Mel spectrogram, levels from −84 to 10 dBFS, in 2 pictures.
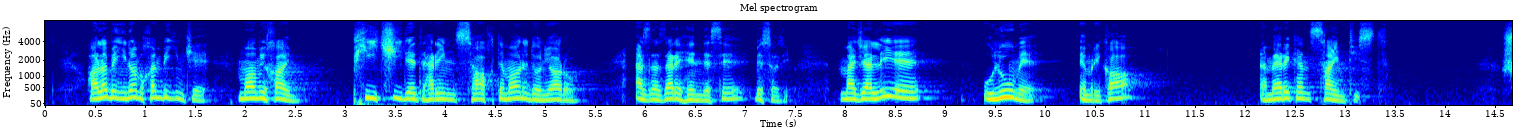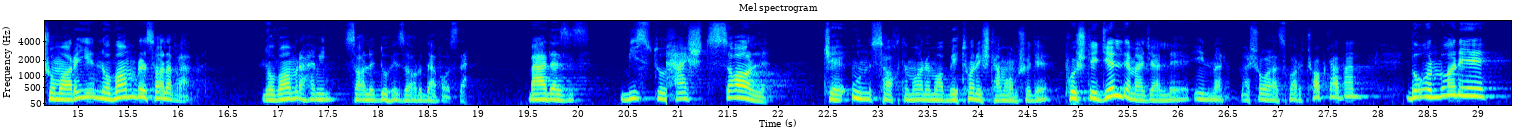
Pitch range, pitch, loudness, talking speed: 150-185 Hz, 165 Hz, -32 LUFS, 105 wpm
